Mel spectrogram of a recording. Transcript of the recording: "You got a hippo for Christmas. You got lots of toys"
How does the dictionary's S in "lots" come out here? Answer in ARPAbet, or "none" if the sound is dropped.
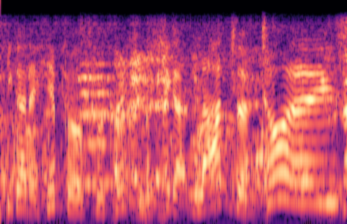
S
